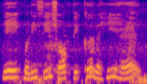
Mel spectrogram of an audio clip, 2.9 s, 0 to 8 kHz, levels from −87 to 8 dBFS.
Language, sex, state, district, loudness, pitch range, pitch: Hindi, female, Madhya Pradesh, Dhar, -16 LUFS, 215-255 Hz, 235 Hz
